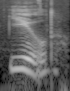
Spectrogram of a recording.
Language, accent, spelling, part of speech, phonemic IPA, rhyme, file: English, US, yield, verb / noun, /jiːld/, -iːld, En-us-yield.ogg
- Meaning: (verb) 1. To give as a result or outcome; to produce or render 2. To give as a result or outcome; to produce or render.: To produce as return from an investment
